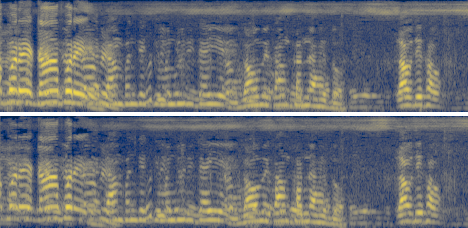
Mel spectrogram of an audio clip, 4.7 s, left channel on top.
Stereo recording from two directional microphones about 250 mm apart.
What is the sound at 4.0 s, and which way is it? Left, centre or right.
Cricket, left.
